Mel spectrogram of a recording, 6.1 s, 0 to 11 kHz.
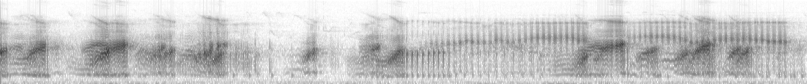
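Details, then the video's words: Wild frogs calling around a forest pond, captured on an iPhone 14 Pro with a Shure MV88+: dense overlapping croaks in rhythmic bursts, with a long buzzy trill in the second half and no music or talking. "Frog Sounds at a Forest Pond"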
